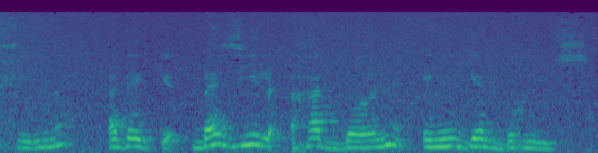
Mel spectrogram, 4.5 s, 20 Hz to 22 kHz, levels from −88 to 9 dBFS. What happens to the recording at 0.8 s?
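Nothing goes wrong at 0.8 s: the speech is intact there, with only the room noise sitting about 18 dB below it.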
